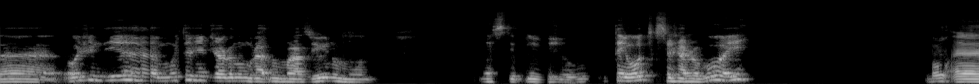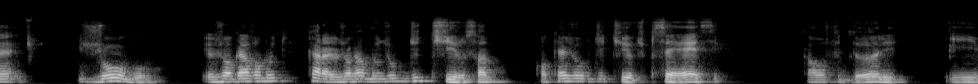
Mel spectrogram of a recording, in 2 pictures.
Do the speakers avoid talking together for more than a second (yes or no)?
yes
